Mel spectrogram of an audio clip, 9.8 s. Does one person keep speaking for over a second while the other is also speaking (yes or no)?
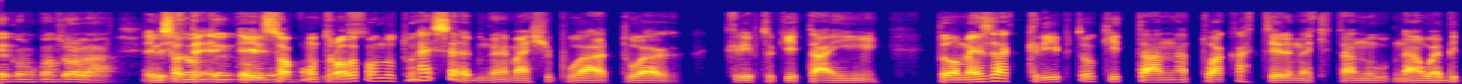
yes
